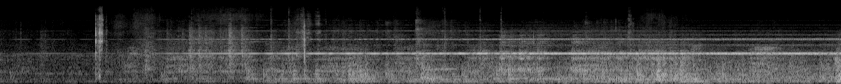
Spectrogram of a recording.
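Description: A train rumbles along the tracks, slowly gathering speed.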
